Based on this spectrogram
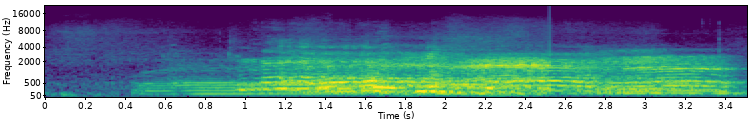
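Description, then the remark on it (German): A sheep bleats in one long, wavering, quavering call that holds for about three seconds, loud, among sheep kept by three shepherds at a campfire one night shortly before Christmas, with no talking around it. “Eines Nachts kurz vor Weihnachten sitzen drei Hirten bei ihren Schafen am Lagerfeuer.”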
